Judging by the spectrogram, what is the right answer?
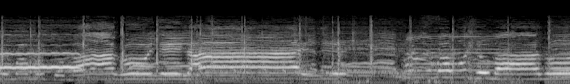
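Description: A group of men and women singing a praise song together in long held notes, with hand clapping keeping a steady beat of about three to four claps a second.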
